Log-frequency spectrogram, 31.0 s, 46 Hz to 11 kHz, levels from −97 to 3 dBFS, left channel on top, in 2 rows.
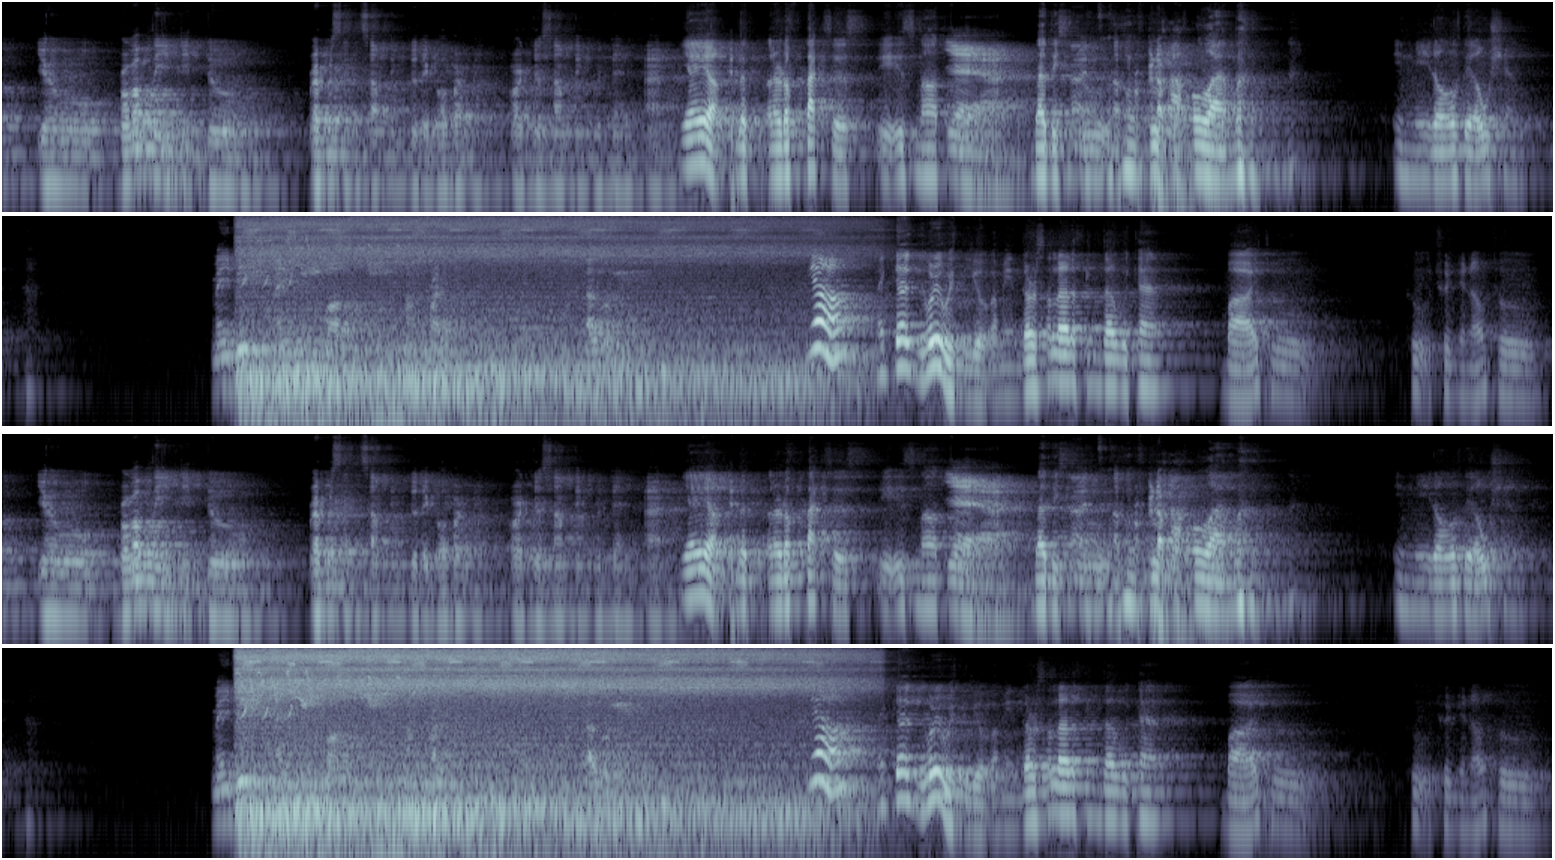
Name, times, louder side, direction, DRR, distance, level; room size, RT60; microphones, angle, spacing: voice 1, 0.4-0.9 1.2-2.5 3.1-6.7 9.4-10.1 10.7-11.8 17.6-18.9 19.5-20.0 20.2-20.3 21.3-22.0, equal, 5° left, -1 dB, 4.1 m, -36 dB
voice 2, 6.8-9.4 10.3-12.6 13.9-15.2 23.5-27.1 27.8-28.6 29.6-30.8, left 4 dB, 55° left, 9 dB, 0.9 m, -29 dB
sound 1, 17.8-24.3, right 8 dB, 85° right, 1.5 m, -27 dB
22.0 x 20.5 x 8.7 m, 1.4 s
head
